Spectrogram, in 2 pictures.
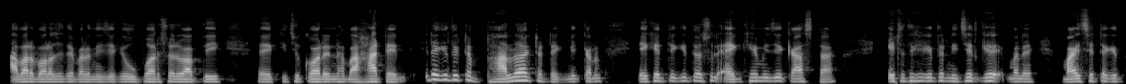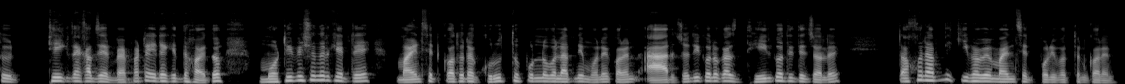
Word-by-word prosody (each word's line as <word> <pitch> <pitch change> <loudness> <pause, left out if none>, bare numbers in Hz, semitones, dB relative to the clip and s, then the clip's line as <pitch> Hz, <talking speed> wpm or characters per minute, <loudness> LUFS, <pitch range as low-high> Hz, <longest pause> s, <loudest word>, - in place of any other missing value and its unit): আবার 130 +1 +5
বলা 125 0 +3
যেতে 125 +1 -3
পারে 120 0 0
নিজেকে 120 +1 -4
উপহারস্বরূপ 125 +1 +1
আপনি 125 - -3 0.5
এ - - +1 0.2
কিছু 125 +1 -6
করেন 125 -1 +5 0.2
বা 115 - +8
হাঁটেন। 125 -2 +5 0.3
এটা 230 - +4
কিন্তু 215 -1 +1
একটা 200 +1 0 0.2
ভালো 125 +7 +6
একটা 160 -1 -4
টেকনিক। 125 +2 -4
কারণ 145 +1 0 0.4
এক্ষেত্রে 150 +3 0
কিন্তু 165 0 -4
আসলে 155 +1 -4
একঘেয়েমি 155 +5 -2
যে - - +3
কাজটা, 135 -4 +1 0.6
এটা 150 +1 +1
থেকে 160 -1 -1
কিন্তু 160 +1 -1
নিজেরকে 155 +2 0 0.2
মানে 135 -1 0 0.4
মাইন্ডসেটটা 135 +3 +4
কিন্তু 140 +1 -3 0.5
ঠিক 165 -1 +3
রাখার 150 -1 +1
যে 140 - +3
ব্যাপারটা 140 +10 -1
এটা 155 - +2
কিন্তু 140 -1 -3
হয়। 95 - +3
তো - - +6 0.5
মোটিভেশন 175 +9 0
এর 195 - 0
ক্ষেত্রে 150 -4 0 0.4
মাইন্ডসেট 115 +2 +2
কতটা 140 +1 +2
গুরুত্বপূর্ণ 150 +2 -2
বলে 140 -1 +2
আপনি 135 +3 -5
মনে 120 +3 -2
করেন? 115 +1 0 0.3
আর 105 - +6
যদি 135 +5 -2
কোনো 165 -1 +2
কাজ 155 - +3 0.2
ধীর 130 +3 -1
গতিতে 155 -4 0
চলে 115 +3 0 0.7
তখন 140 +9 0
আপনি 200 +5 -7
কিভাবে 155 -3 +2
মাইন্ডসেট 125 -3 0
পরিবর্তন 110 -2 -5
করেন? 95 -3 -3
135 Hz, 170 wpm, -25 LUFS, 125-155 Hz, 0.7 s, বা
